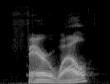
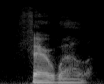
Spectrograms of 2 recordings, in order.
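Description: First: FAREWELL with a rising tune; questioning. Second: Low, soft and final; quietly grand goodbye; solemn farewell. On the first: Boy left behind repeating "Farewell", rising in disbelief. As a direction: echo "Farewell" as a puzzled question. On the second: Boy walking out on his friend, low and solemn. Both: A narrator's reading.

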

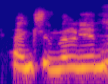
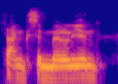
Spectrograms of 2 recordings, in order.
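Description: First: High, loud giggly thanks a million; laughing mock thanks. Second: Said in the usual way. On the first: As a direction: repeat the line cracking up with laughter. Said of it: "And then". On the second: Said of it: "And I went".

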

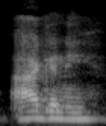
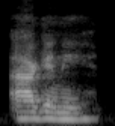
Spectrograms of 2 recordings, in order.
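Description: The two takes are said the same way.

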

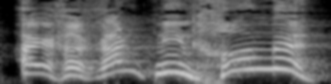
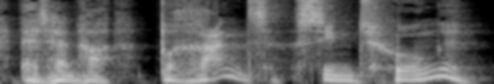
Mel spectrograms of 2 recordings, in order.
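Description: First: "rent" for brændt, high and slow; garbled "rent min tunge", much higher, slow; burned-tongue speech. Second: Said in the usual way. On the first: Acted. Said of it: "fordi han har brændt sin tunge". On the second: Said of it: "prøver at sige".

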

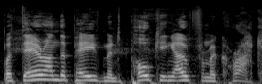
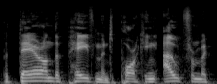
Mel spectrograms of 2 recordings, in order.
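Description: First: "poking" said properly with no r; corrected poking. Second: "porking" said in place of poking, with an r; mispronounced porking. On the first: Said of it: "Oh, poking". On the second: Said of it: "Did you say porking?". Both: Shown as a demonstration.

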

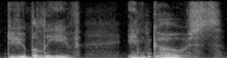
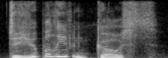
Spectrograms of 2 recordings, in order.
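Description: First: Much lower, quieter, eerie; spooky ghost-story voice. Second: Said in the usual way. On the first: Shown as a demonstration. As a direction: draw it out like a haunted host. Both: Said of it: "I've never asked you this".

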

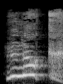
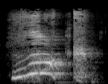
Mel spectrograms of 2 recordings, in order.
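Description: First: Sudden high alarmed cry. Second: Very high squeaky alarm; alarmed again. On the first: Acted. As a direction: shout it in sudden fright. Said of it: "in alarm". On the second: Shown as a demonstration. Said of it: "Do you think that was alarmed?".

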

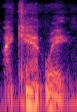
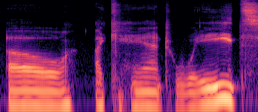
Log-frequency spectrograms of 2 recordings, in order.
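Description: First: Low, hushed whisper of anticipation; eager whisper. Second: Slow, low, drawn-out longing; savoring anticipation. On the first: Host gushing over upcoming characters, eager whisper. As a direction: whisper it, as if overcome. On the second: Host told of beautiful men to come, savoring anticipation. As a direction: stretch out CAN'T WAIT with relish. Gushing over upcoming beautiful characters. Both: Real, not acted.

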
